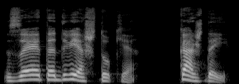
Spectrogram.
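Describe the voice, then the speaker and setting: A woman voicing a heavyset teenage girl who is rude and gruff, with a low, husky voice. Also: lively intonation, unhurried, dry recording, studio quality. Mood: bargaining. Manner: blunt, coarse.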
